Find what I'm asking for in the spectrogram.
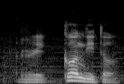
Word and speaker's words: Recóndito: ¿Cómo se pronuncia así? ¿Recóndito? ¿Recóndito? Recóndito. El logo, viste, que tiene como una O atravesada. Eso sí. Eh, por eso pusimos el logo así, por el acento, yo.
